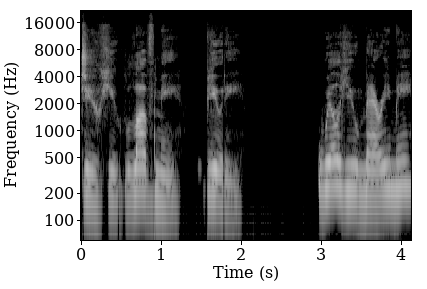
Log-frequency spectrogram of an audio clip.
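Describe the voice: Using a gruff, put-on character voice, a woman speaks at a medium pitch and a fairly slow pace.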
